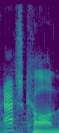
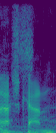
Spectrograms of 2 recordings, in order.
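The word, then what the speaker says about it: Ashkhan: zynab camp for now it's Ash Khan really it's not Ash can but for for like like half a decade I pronounced it ashcan in my head and I can't get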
